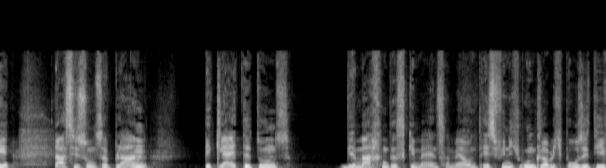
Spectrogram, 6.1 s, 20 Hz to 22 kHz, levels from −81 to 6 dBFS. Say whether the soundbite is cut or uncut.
cut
